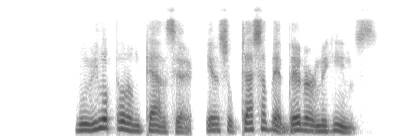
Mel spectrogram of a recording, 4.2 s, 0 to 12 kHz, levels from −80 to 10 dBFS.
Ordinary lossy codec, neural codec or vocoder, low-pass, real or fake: Opus, 24 kbps; codec, 16 kHz, 0.5 kbps, FreqCodec, larger model; 7.2 kHz; fake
